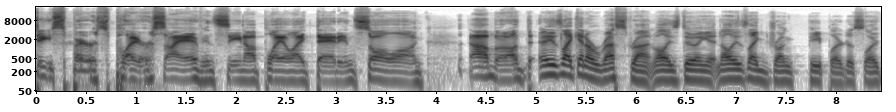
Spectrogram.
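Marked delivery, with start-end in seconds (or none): 0.0-3.9 put-on heavy, thick Chicago accent, dropped low in pitch. Asked how he talks, imitating him in a deeper voice. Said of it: "it's like deeper".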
